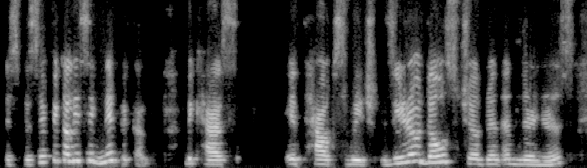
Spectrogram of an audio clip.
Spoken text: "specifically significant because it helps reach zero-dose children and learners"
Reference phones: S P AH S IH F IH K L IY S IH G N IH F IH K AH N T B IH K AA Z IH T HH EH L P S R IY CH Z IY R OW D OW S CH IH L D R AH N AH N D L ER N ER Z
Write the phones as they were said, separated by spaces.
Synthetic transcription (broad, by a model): S P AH S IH F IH K L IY S IH G N IH F IH K AH N T B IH K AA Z IH T HH EH L P S R IY CH Z IY R OW D OW S CH IH L D R AH N AH N D L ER N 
